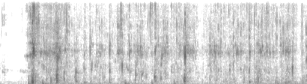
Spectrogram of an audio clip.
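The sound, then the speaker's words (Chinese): Urine poured into a sparkling water bottle: a faint, continuous trickling pour with small irregular splashes and drips. “倒进气泡水的瓶子里，给你摇匀，”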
